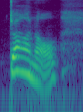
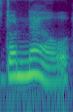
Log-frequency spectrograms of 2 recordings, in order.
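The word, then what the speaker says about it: Donnell: you pronounced our name Donald now Miss Shirley the correct pronunciation of our name is Danelle Accent on the last syllable I hope you'll remember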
